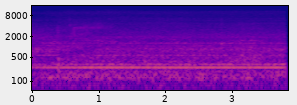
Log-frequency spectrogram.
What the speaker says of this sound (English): so it's just basically an oven, and you can use an oven if you want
